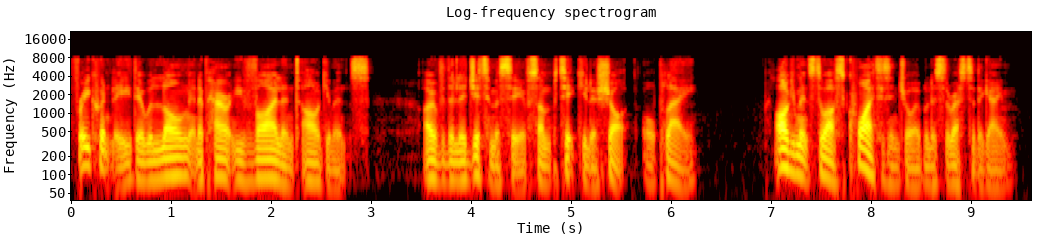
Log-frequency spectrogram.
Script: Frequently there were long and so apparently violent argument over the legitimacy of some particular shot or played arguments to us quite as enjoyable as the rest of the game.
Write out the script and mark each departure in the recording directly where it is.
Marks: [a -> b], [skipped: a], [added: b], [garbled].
Frequently there were long and [skipped: so] apparently violent [argument -> arguments] over the legitimacy of some particular shot or [played -> play] arguments to us quite as enjoyable as the rest of the game.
